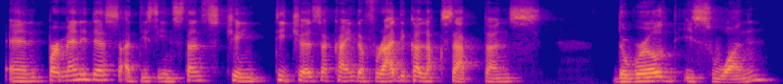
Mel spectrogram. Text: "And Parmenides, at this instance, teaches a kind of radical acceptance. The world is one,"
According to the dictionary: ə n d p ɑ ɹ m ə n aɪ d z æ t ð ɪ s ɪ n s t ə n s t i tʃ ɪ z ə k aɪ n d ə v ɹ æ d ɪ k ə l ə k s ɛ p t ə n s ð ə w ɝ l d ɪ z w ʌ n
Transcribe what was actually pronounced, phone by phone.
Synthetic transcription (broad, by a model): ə n d p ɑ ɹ m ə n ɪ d s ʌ t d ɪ s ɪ n s t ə n s t i tʃ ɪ s ə k aɪ n d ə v ɹ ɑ d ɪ k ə l ə k s ɛ p t ə n s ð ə w ɝ l d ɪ s w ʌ n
